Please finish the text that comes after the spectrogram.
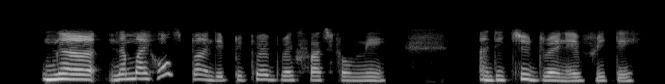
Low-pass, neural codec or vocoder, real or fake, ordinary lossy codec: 5.4 kHz; none; real; Opus, 64 kbps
